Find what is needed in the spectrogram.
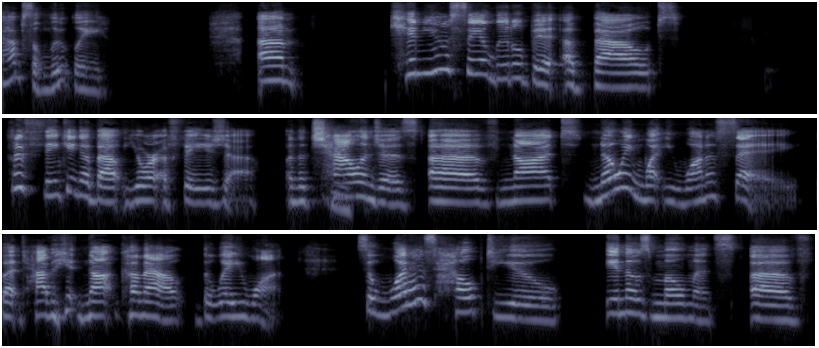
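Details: Adult speaker (interviewer); typical speech.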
